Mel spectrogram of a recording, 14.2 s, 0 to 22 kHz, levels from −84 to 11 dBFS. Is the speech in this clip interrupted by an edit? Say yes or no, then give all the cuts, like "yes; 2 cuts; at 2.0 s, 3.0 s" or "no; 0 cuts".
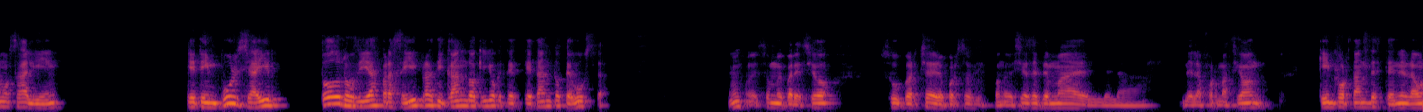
yes; 1 cut; at 7.5 s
